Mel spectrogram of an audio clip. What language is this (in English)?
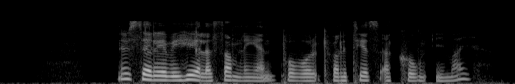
Swedish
